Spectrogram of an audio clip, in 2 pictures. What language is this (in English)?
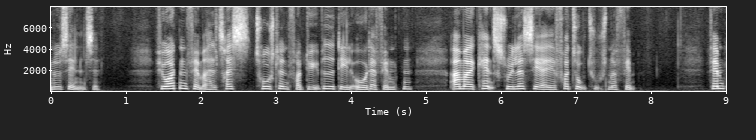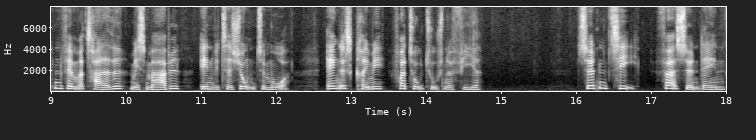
Danish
